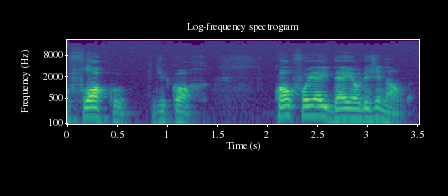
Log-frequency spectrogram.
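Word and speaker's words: Koch: o chamado floco de cor Qual é o sujeito que criou esse fractal que eu falo cor porque a pronúncia em alemão o sujeito alemão tá pode falar do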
